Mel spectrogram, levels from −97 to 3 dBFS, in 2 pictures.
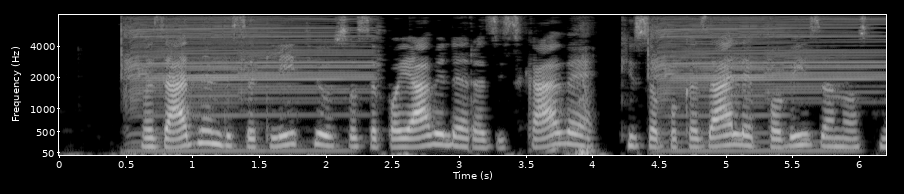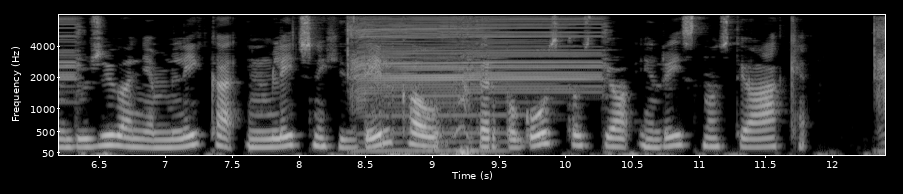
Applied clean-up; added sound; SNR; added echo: classical method Wiener filter.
